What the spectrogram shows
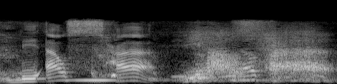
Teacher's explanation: Jadi a tipis, shadnya tebal dan alirkan.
